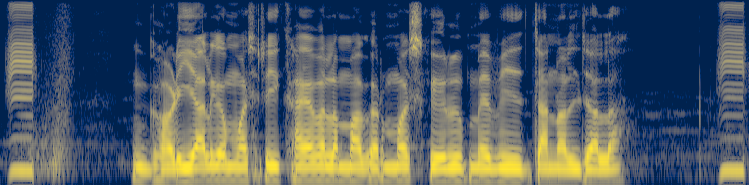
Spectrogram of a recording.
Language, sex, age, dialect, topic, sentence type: Bhojpuri, male, 25-30, Northern, agriculture, statement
